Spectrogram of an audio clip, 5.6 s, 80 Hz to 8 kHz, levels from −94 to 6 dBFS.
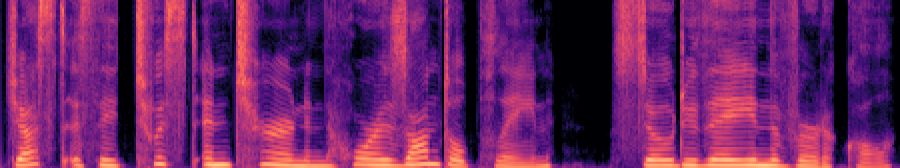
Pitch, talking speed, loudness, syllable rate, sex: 245 Hz, 170 wpm, -15 LUFS, 4.2 syllables/s, female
